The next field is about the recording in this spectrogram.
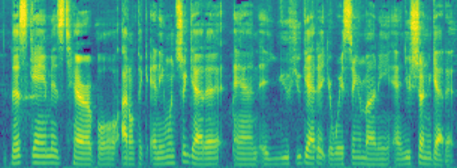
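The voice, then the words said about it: Sarcastic delivery. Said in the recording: “I'm clearly being sarcastic.”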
